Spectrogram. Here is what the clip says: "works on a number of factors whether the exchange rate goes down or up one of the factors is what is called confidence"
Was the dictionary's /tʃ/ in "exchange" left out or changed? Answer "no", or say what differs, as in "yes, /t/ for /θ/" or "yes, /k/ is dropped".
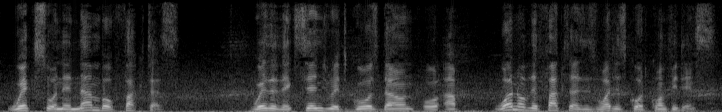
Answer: yes, /tʃ/ is dropped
